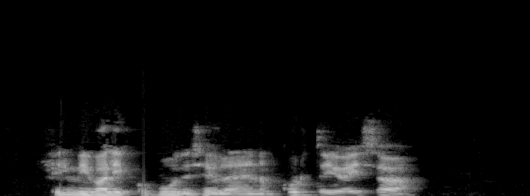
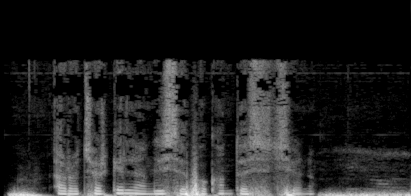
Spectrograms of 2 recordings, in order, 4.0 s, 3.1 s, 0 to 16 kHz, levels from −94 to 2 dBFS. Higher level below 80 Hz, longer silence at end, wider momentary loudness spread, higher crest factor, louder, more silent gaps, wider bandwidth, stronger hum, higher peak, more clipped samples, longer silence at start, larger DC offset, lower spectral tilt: second, -64 dBFS vs -26 dBFS; first, 0.85 s vs 0 s; about the same, 9 LU vs 8 LU; about the same, 20 dB vs 18 dB; second, -25 LUFS vs -20 LUFS; neither; second, 6.2 kHz vs 11.5 kHz; neither; second, -6 dBFS vs 0 dBFS; neither; first, 0.35 s vs 0.05 s; neither; about the same, -8 dB/octave vs -7.5 dB/octave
